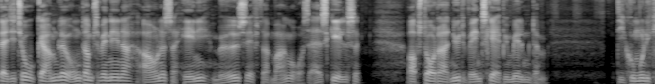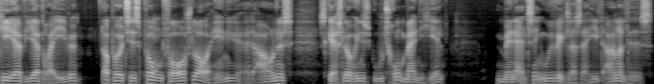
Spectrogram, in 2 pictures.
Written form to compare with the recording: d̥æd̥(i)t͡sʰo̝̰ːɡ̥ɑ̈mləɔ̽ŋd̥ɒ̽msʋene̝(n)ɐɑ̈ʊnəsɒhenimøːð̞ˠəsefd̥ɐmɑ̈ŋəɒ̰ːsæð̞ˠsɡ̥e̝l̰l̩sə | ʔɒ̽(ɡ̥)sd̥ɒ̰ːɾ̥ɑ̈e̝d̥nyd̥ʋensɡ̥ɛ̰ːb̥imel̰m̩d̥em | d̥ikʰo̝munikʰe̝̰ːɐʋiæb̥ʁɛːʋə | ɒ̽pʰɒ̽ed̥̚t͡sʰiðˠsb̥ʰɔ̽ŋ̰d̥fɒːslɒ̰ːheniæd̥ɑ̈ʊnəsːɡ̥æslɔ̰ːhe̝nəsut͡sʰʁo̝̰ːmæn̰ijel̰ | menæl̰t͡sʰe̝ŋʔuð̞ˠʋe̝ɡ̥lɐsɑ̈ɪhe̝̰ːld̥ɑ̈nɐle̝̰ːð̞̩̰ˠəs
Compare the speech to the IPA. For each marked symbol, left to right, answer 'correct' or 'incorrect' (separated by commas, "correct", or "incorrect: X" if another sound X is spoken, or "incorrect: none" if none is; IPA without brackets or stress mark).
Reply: correct, correct, incorrect: b̥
